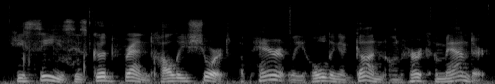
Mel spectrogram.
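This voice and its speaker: A man's voice: a little high, animated, moderate pace, a little hiss or hum, pitched above the performer's own voice, lightly acted, poor audio. A man voicing a snide, childlike female villain who mocks and gloats in a theatrical sing-song. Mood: mocking.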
